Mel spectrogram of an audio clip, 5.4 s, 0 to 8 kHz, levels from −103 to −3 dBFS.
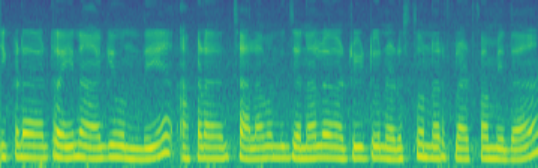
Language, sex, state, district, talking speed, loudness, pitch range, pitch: Telugu, female, Andhra Pradesh, Manyam, 135 wpm, -14 LUFS, 190-210 Hz, 195 Hz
